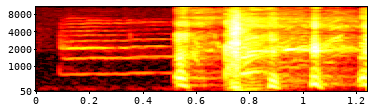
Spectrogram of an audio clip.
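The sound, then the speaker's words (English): A cat named Trixie meows: a thin, steady call followed by a quick run of four or five louder, rougher chirping meows. No one is speaking. “Now she's not meowing. Of course. Oh, there we go.”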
